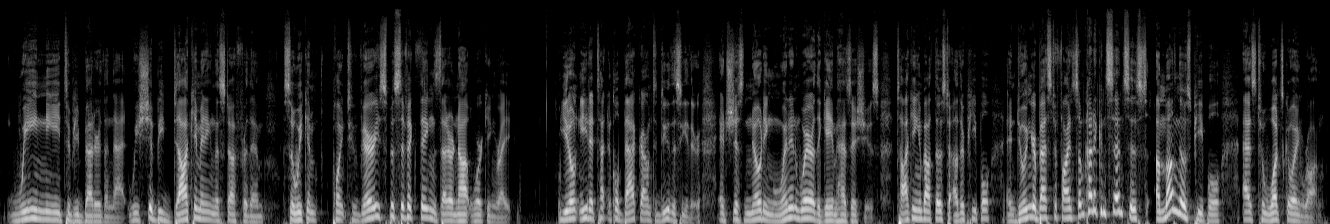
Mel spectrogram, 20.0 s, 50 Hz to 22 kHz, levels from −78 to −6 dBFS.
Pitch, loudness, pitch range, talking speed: 130 Hz, -25 LUFS, 115-155 Hz, 215 wpm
